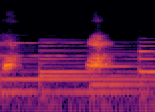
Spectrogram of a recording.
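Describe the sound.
A dog gives two sharp, loud barks about a second apart, over a steady humming background with what sounds like a voice underneath.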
